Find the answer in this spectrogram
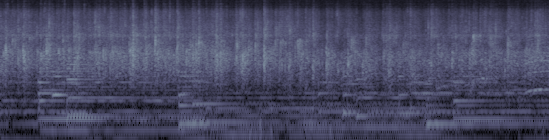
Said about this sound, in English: Please clap your hands as Bishop comes.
